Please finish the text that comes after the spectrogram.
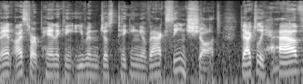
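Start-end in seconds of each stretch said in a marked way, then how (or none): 3.2-4.1 loud voice, breaking mid-phrase. Telling listeners about dreading a blood draw; voice cracking. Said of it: "that voice crack".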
